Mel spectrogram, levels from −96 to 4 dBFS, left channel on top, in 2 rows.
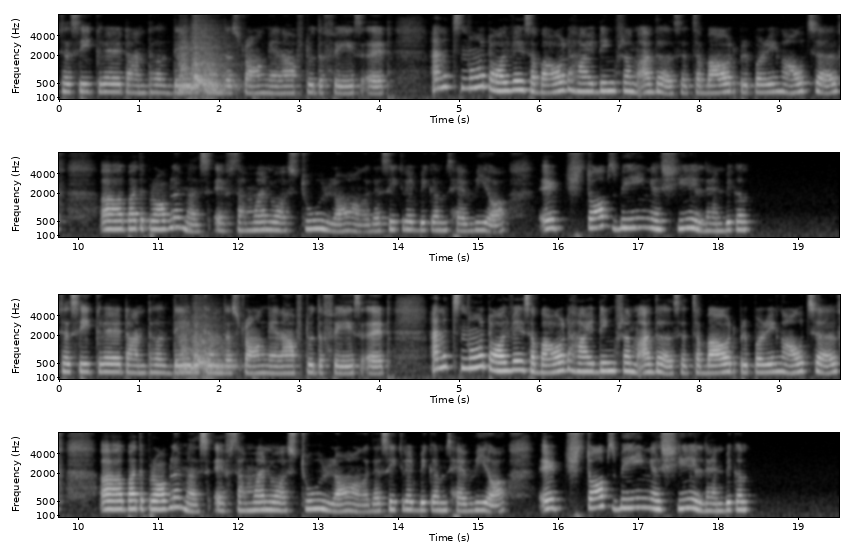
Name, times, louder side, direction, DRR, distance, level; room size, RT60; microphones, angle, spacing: voice 1, 0.0-18.4, right 4 dB, 35° right, 0.4 m, -30 dB
sound 1, 1.5-2.4, equal, 80° left, 2.9 m, -34 dB
5.3 x 2.2 x 3.5 m
head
